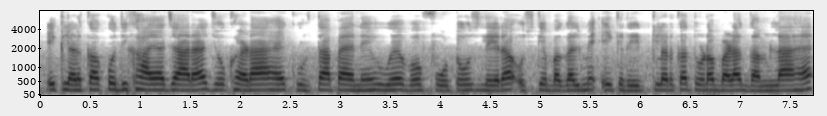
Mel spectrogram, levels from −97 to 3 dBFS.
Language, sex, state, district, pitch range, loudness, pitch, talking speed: Hindi, female, Chhattisgarh, Raipur, 190-200 Hz, -15 LUFS, 195 Hz, 215 wpm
